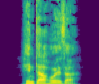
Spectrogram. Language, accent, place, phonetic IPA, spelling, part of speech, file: German, Germany, Berlin, [ˈhɪntɐˌhɔɪ̯zɐ], Hinterhäuser, noun, De-Hinterhäuser.ogg
- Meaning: nominative/accusative/genitive plural of Hinterhaus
